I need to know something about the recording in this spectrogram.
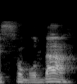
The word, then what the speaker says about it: svoboda: Bulgarian, it would be svoboda, which the stress lands on the last syllable.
